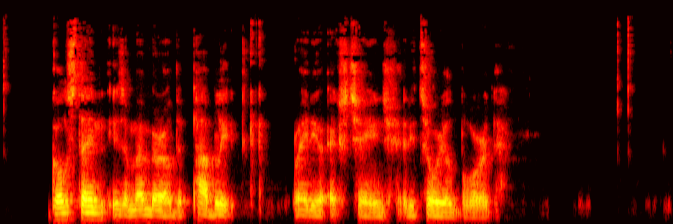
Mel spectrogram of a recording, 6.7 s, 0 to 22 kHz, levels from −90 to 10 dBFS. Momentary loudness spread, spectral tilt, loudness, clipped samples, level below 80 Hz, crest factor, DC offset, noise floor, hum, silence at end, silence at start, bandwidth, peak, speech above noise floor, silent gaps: 20 LU; -4.5 dB/octave; -20 LUFS; under 0.1%; -66 dBFS; 20 dB; under 0.1%; -75 dBFS; none; 1.7 s; 0.5 s; 16 kHz; -2 dBFS; 55 dB; none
